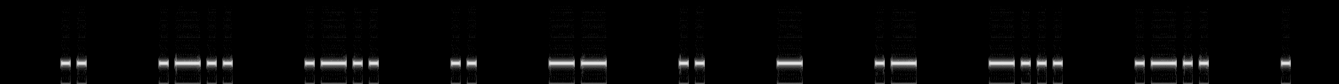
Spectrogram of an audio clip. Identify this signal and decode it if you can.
Morse code, heard as a keyed tone, about 15 wpm, spaced as for 8 wpm, 1000 Hz. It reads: ILLIMITABLE
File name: qotdfiles / 8wpm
